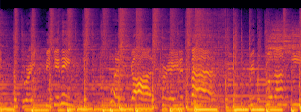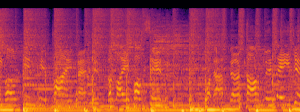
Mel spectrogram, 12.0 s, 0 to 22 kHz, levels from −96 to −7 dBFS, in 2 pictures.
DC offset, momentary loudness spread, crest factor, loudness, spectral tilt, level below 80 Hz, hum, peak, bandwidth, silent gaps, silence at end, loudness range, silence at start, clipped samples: under 0.1%; 5 LU; 16 dB; -23 LUFS; -5 dB/octave; -30 dBFS; none; -6 dBFS; 16 kHz; none; 0 s; 2 LU; 0 s; under 0.1%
